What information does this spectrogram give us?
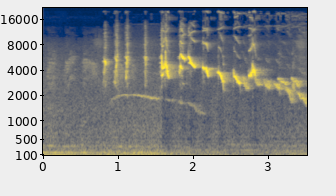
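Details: Orange-headed thrush in relaxed ngeplong song: a long thin whistle slides gently upward and back down, followed by a rapid string of bright chirping notes descending in pitch, over low hum.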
